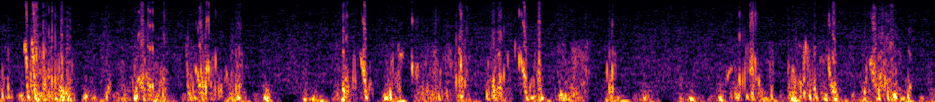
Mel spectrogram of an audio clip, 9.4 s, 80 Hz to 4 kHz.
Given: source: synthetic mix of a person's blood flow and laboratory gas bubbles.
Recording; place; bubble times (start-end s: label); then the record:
Doppler ultrasound of blood flow; precordium
0.00-0.13 s: bubbles
0.23-0.79 s: bubbles
1.03-1.12 s: bubbles
1.30-1.71 s: bubbles
1.85-2.48 s: bubbles
3.33-3.73 s: bubbles
3.84-4.04 s: bubbles
4.09-4.70 s: bubbles
4.84-5.46 s: bubbles
5.54-5.90 s: bubbles
6.03-6.18 s: bubbles
7.24-7.78 s: bubbles
7.88-8.41 s: bubbles
8.61-9.12 s: bubbles
From the record:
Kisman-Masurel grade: 332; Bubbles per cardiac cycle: rolling drumbeat, 9 or more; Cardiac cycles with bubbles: 50 to 99%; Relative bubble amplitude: moderate (0.250 to 0.450); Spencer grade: 3 (all of the cardiac periods contain showers or single bubble signals, but not dominating or overriding the cardiac motion signals); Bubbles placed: anywhere in the cardiac cycle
